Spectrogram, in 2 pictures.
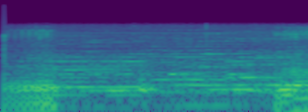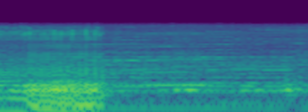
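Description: One coarse, rattling snore during a breath in, over steady background music.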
